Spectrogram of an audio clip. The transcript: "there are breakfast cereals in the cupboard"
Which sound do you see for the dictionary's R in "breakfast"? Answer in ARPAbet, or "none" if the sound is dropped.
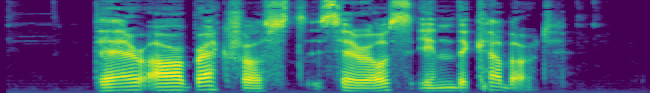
R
